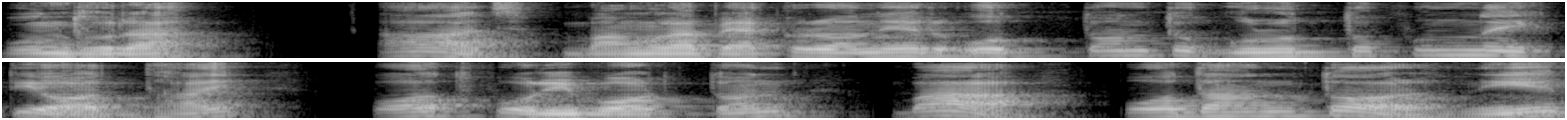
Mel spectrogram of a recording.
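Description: Male online tutor, somewhat high voice, steady list-reading lesson delivery; echoey room. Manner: steady list recitation of word pairs. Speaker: grammar tutor. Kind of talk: reciting a grammar lesson. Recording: echoey room, dull lo-fi sound.

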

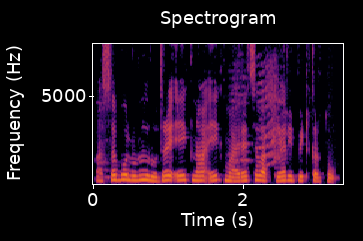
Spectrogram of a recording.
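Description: Woman storyteller, steady reading, slightly high and mellow. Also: moderate pace, a little hiss or hum. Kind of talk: scripted story narration.

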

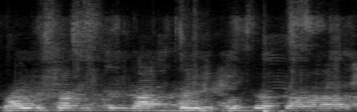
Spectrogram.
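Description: An excited Bangladeshi-accented commentator calls a local football match play by play, often repeating players' names. The voice sits away from the mic with a noticeable echo. A crowd is clearly audible around it. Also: medium pitch, a little fast. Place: outdoor local football ground. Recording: distant echoey outdoor mic, crowd noise.

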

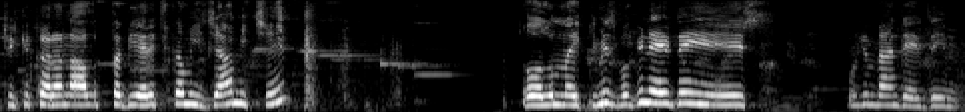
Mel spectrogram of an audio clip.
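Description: An older woman from Turkey chatting to viewers in a casual home vlog while minding her grandchild, filmed on a phone in a small apartment. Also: high-pitched. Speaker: grandmother vlogger. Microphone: phone camera.

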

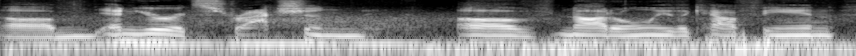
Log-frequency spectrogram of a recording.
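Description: A man casually demonstrating camping coffee gear, chatty and relaxed, thinking out loud as he goes. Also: mid-range voice, slow, slight background noise. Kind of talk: casual product demo.

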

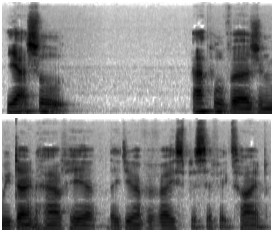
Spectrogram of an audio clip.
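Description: A man presenting a software tutorial, calmly explaining each step of a screen walkthrough with frequent ums. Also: lowish voice, normal speed, gravelly.

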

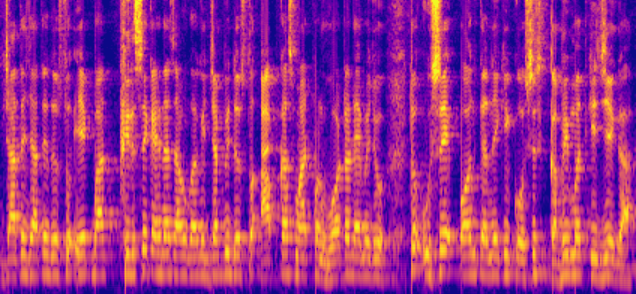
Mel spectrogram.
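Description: A man's voice: a little high, little pitch movement, normal speed, hardly any pauses, a little mellow. Earnest man hosting a tech explainer. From India. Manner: earnest, keeps addressing viewers as friends. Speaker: tech YouTuber host. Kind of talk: scripted explainer to camera. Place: small living room set, indoors. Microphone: lapel mic.

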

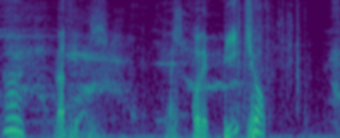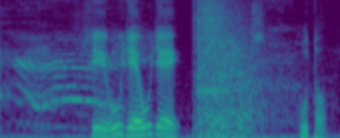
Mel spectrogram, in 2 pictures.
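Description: Sarcastic gamer shouting over noise. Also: male voice, on the high side, expressive, extremely slow. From Spain. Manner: sarcastic, jokey, shouts and yelps in panic. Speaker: gameplay commentator. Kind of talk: casual gameplay commentary.

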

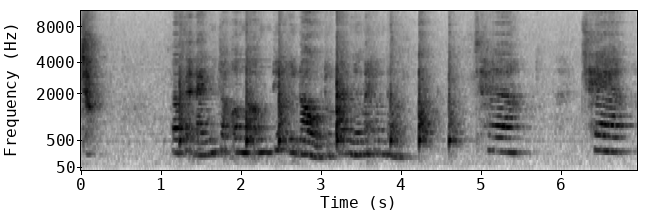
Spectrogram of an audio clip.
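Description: A woman teaching children pronunciation, repeating each word slowly and breaking it into sounds with patience. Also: fairly high pitch, steady tone, very noisy. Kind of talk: slow spoken lesson with repeated drills. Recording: echoey room, voice a bit far from the mic.

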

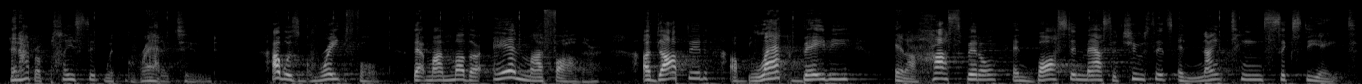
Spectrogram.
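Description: Bright high-voiced man telling a heartfelt story. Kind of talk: live stage storytelling. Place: theater stage. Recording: live theater hall reverb.

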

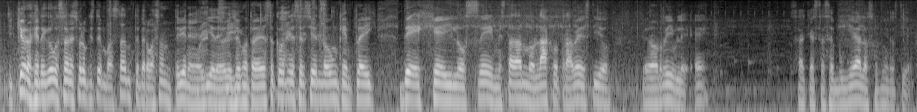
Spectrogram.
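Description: A man giving casual, excitable gameplay commentary, talking to his viewers and to the game and swearing often. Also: medium pitch, fast, soft background music.

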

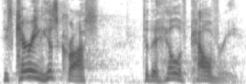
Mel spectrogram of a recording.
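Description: A man's voice: a little high, measured pace, slightly rough. Man preaching in a reverberant hall. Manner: conversational, animated preaching with repetitions. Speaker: pastor. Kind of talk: expository sermon. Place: church sanctuary.

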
